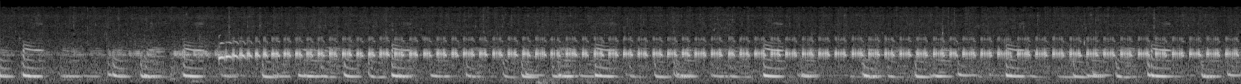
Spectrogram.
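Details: Many frogs croak together for a sleep soundscape: a steady stream of short, throaty, upward-bending notes at irregular quick intervals, layered with a continuous high, ringing trill that grows fuller after the first seconds.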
